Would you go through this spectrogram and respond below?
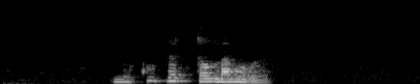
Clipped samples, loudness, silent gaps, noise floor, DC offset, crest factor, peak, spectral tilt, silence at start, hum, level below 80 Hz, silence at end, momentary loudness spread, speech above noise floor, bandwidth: under 0.1%; -26 LUFS; none; -68 dBFS; under 0.1%; 20 dB; -8 dBFS; -11 dB/octave; 1.15 s; none; -58 dBFS; 1.5 s; 15 LU; 43 dB; 5.8 kHz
